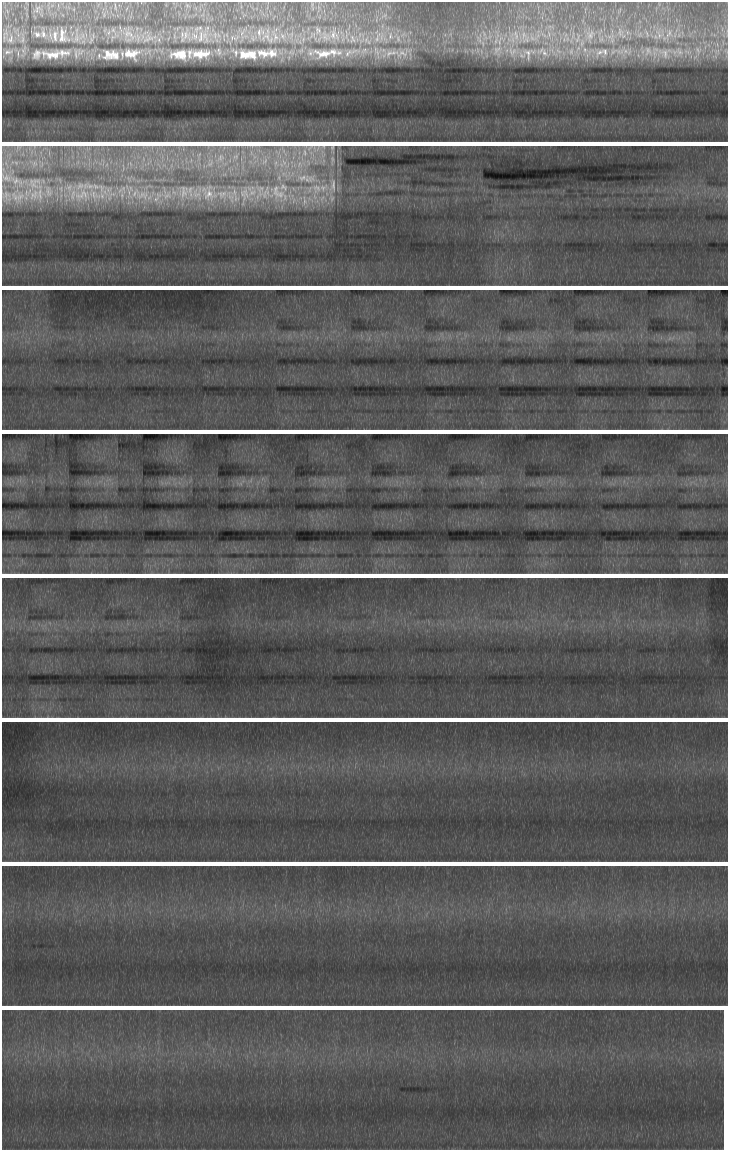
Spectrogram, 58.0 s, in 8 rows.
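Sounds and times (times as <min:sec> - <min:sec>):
steel wheels squealing: 0:10.2 - 0:36.8, 0:43.7 - 0:44.3, 0:54.7 - 0:55.4.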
